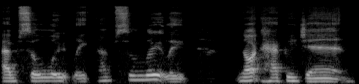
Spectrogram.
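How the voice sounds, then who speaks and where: A woman's voice: sits low, moderate pace. An older Australian woman with a mixed accent, chatting casually to her viewers while hosting a live reaction stream. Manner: chatty, talks to chat.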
